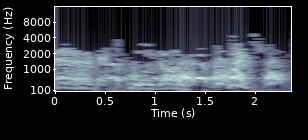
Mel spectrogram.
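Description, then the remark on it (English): A steady chorus of high, whiny whimpers from Peggy's puppies mixed with short yips and barks from dogs, overlapping continuously with no pauses throughout. “They were often delayed by Peggy trying to get to her complaining puppies”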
